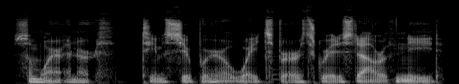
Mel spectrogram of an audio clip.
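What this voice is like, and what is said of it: Dramatic action narrator voice. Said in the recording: “put on my action voice”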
